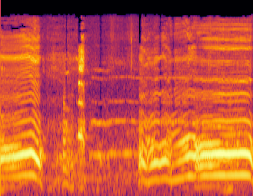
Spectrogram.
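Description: Chickens and roosters loudly complaining while waiting for food, with drawn-out nasal crowing cries, a brief cluck between them and a long squawk close by.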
